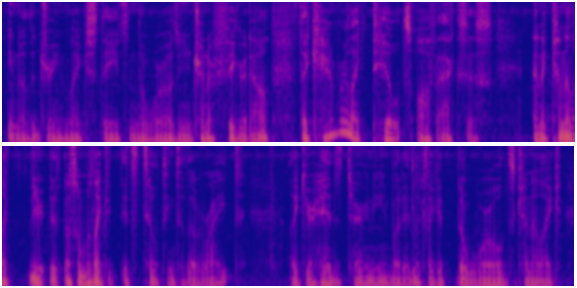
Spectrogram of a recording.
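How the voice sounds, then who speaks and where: A man's voice: low voice, steady tone, brisk, dark tone. A man co-hosting a podcast, chatting casually about a video game and rambling through descriptions in short phrases. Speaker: podcast co-host.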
